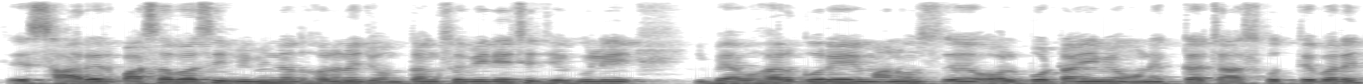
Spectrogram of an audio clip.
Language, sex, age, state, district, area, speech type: Bengali, male, 30-45, West Bengal, Nadia, urban, spontaneous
